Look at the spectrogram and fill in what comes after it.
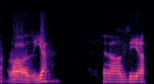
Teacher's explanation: گول تا پہ اگر رکنا ہے راضیہ تو راضیہ آخر میں ہا کی آواز آنا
